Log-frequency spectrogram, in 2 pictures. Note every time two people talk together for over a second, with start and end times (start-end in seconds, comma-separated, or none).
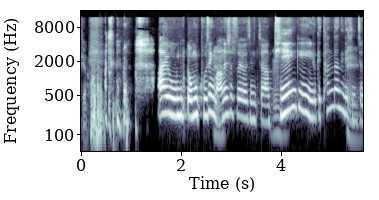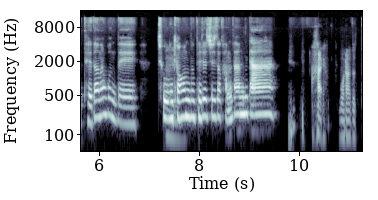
none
